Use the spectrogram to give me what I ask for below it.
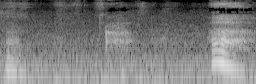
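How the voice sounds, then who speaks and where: A woman's voice: mid-range voice, lively intonation, very slow, fairly bright tone, a little hiss or hum. An American woman telling a casual, chatty, self-deprecating story to viewers while eating, her mouth sometimes full. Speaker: mukbang vlogger telling stories.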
